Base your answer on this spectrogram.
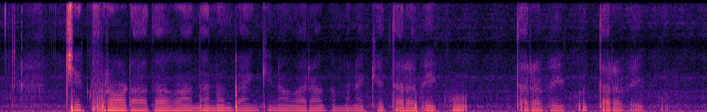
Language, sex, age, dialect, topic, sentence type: Kannada, female, 56-60, Mysore Kannada, banking, statement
